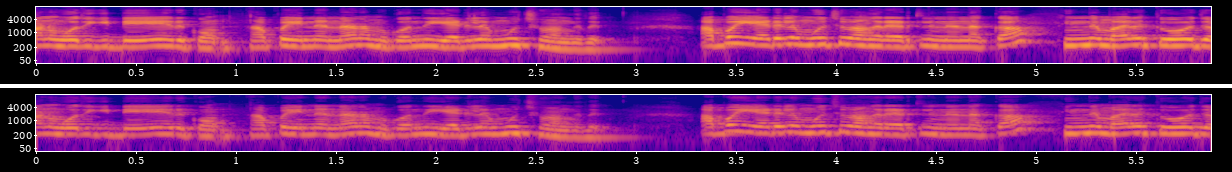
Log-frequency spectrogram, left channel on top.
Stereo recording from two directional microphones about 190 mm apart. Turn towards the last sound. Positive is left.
turn(degrees=30)  # may be behind; listen again after turning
